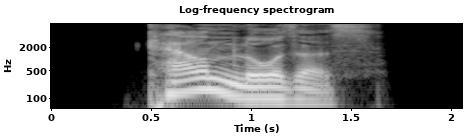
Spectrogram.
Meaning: strong/mixed nominative/accusative neuter singular of kernlos
- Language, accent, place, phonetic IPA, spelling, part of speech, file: German, Germany, Berlin, [ˈkɛʁnloːzəs], kernloses, adjective, De-kernloses.ogg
